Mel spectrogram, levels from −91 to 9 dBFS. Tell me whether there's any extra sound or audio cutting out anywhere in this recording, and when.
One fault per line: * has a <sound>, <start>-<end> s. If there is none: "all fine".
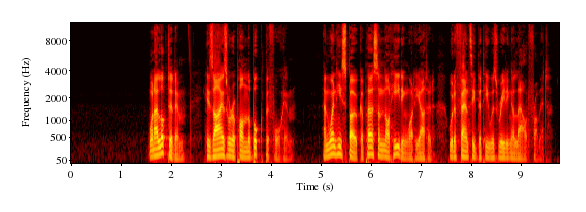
all fine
